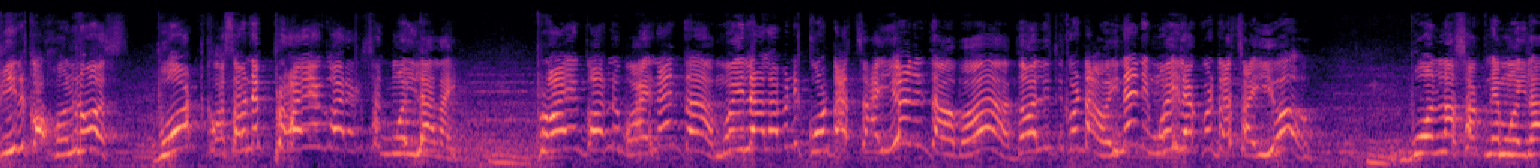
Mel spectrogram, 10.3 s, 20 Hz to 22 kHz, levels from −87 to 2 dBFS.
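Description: Chunks out of order occur twice. At 0.49 to 0.53 s, a chunk of about 23 ms, which fits a 1024-sample buffer at 44.1 kHz, arrives one slot late and plays after its successor. At 6.99 to 7.08 s, a chunk lands three slots late. Nothing goes missing, but the sequence is scrambled, leaving three hard joins each time. The result is a brief jumbled stutter, longer and more shuffled at 7 s.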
